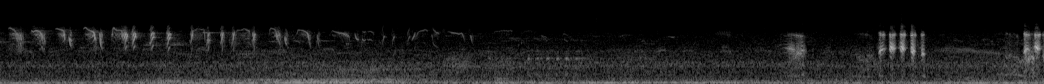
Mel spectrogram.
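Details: Young Eurasian penduline tits (Remiz pendulinus) foraging on the bank of a castle pond in Chropyně on 3 July 2019 give a quick run of thin, high chirps, a faint whistle and sharp bursts over a low steady rumble.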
